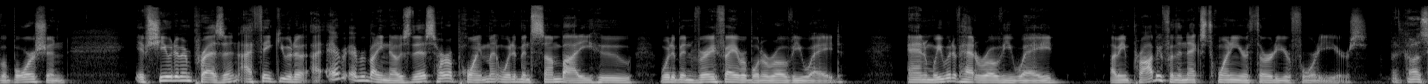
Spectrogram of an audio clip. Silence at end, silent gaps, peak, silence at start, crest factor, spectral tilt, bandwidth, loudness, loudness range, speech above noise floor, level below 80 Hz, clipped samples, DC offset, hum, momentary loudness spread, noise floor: 0 s; none; -8 dBFS; 0 s; 16 dB; -5 dB/octave; 17 kHz; -23 LUFS; 2 LU; 34 dB; -48 dBFS; under 0.1%; under 0.1%; none; 10 LU; -56 dBFS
